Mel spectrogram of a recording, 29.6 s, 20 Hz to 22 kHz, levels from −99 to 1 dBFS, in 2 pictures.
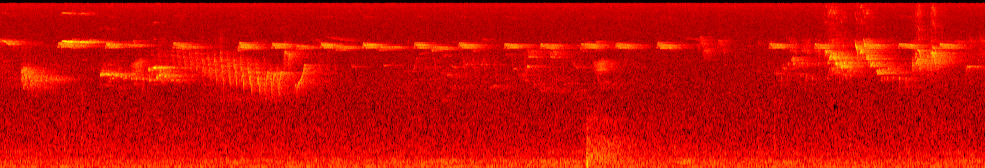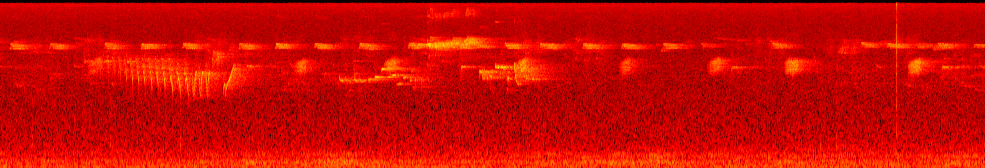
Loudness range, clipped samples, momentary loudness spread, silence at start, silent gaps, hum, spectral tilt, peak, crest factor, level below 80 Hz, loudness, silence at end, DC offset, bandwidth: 8 LU; under 0.1%; 14 LU; 0 s; none; none; -0.5 dB/octave; -12 dBFS; 24 dB; -54 dBFS; -33 LUFS; 0 s; under 0.1%; over 20 kHz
